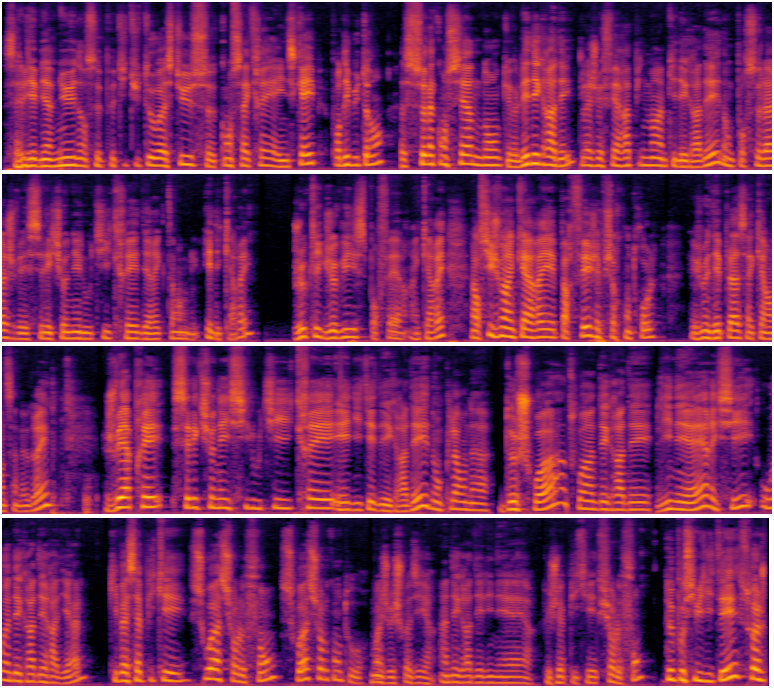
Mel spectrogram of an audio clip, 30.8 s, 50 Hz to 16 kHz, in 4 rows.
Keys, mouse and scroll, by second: 10.1 click, 10.7-16.0 drag, 19.2 click, 28.1 click, 29.4 click.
